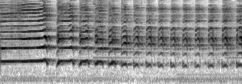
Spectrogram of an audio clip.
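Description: A rooster crows loudly and close, one long call followed by a rapid, regular run of clucking notes that lasts about two and a half seconds, with no voices.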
